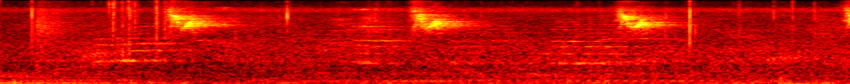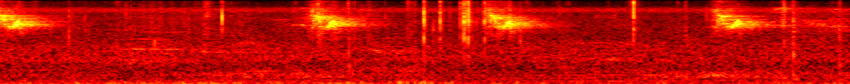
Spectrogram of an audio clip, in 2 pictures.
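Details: Rainy-day sparrow calling for food: a regular string of about eight high, falling chirps, close to one a second. Faint lower tones and a continuous low rumble run beneath them.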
